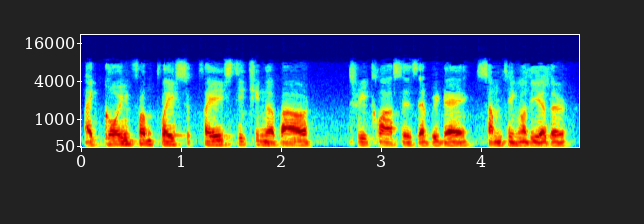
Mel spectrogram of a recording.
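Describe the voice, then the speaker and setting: A man from India, a dance teacher, speaking on a video call in a relaxed, rambling way full of "like"s. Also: deep voice, normal speed. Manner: relaxed, rambling, many fillers like "like". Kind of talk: casual video-call conversation. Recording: dull lo-fi video call audio with faint background noise.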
